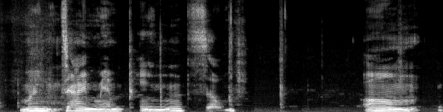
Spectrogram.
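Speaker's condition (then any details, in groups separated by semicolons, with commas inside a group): Muscular dystrophy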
